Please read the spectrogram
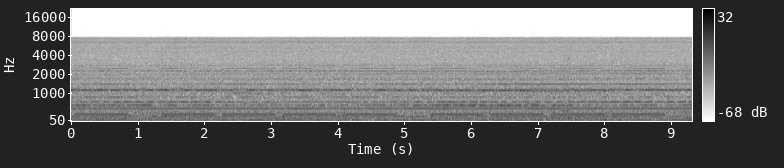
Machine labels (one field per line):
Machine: slide rail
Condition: normal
